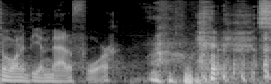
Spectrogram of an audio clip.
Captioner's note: laughter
